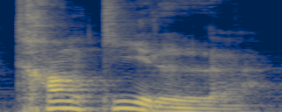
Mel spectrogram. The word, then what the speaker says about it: tranquille: va se prononcer hier sauf dans trois mots qu'on voit quand même souvent en français ville on prend ce l de cette fois-ci ville c'est une exception une autre mille comme million ou milliards troisième exception tranquille notez que en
